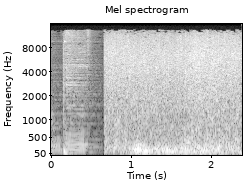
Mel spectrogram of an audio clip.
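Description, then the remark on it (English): A brief low rumble of thunder gives way to a dense, steady wash of heavy rain, loud, with deep rolling thunder underneath and no voices. “This time of year, it seems thunderstorms are an everyday occurrence.”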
